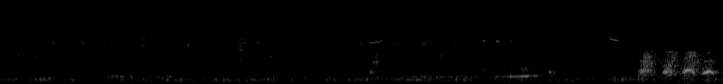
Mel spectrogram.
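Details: Purple swamphens at Riet Vell lagoon, Ebro Delta, where three chicks answer their parents' calls to be fed: scattered soft chirps and clucks, then a burst of louder harsh, nasal notes near the end.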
